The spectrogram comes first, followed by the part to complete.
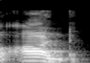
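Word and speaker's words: aren't: ঠিক আছে, যখন আমরা প্রথমে বসাবো তখন উচ্চারণটা এইভাবে করবো, আর্নড, ইজেন্ট, আর্নড, আর ইজের ক্ষেত্রে ইজেন্ট।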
